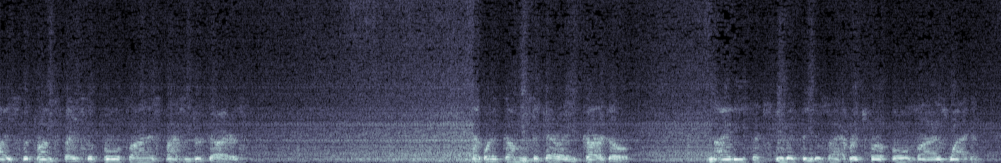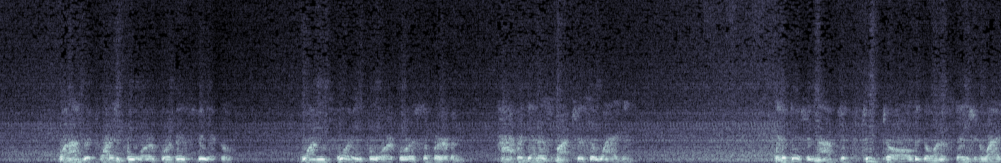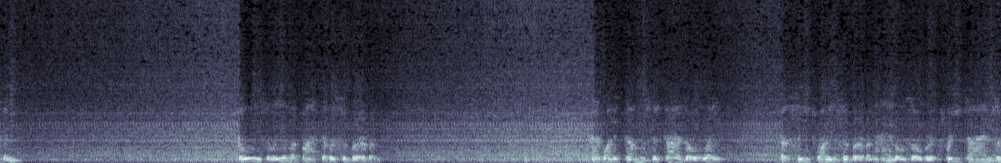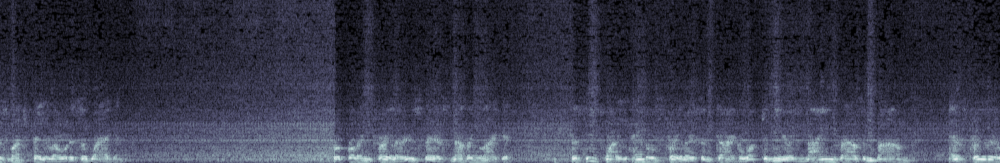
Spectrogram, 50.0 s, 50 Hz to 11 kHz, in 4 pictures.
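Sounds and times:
faint steady hum: 0:00.0 - 0:50.0
film projector whirring: 0:00.0 - 0:50.0.

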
